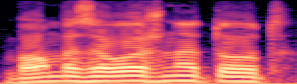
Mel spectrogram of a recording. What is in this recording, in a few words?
bomb here, radio bot; Reallite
